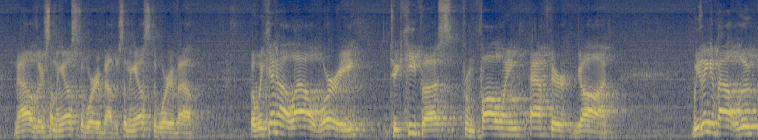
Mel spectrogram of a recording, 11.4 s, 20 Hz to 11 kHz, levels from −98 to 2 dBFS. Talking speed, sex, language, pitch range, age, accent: 155 wpm, male, English, 135-175 Hz, 40-59, American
